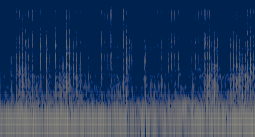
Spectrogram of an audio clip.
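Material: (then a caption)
Plastic, rubber. A green jade stone roller is rolled over a small, hollow plastic LED remote with rubbery push buttons, pressing them as it goes. Quick, dense bursts of soft, bright button clicks come in clusters with short pauses between, over a steady low hum.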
